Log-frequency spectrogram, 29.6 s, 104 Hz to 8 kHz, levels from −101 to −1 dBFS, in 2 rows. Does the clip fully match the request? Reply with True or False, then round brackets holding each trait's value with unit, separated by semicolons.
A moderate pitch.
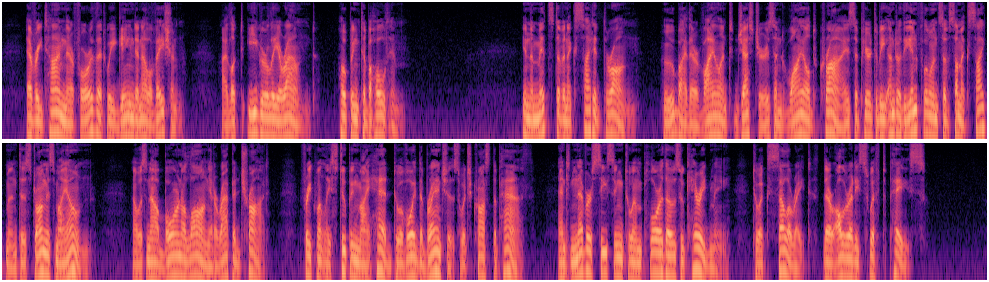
False (100 Hz)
